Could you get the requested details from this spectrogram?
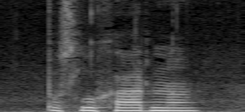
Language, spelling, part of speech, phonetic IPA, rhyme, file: Czech, posluchárna, noun, [ˈposluxaːrna], -aːrna, Cs-posluchárna.ogg
- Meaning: lecture hall (a room in a university with many seats and a pitched floor, used to hold lectures)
